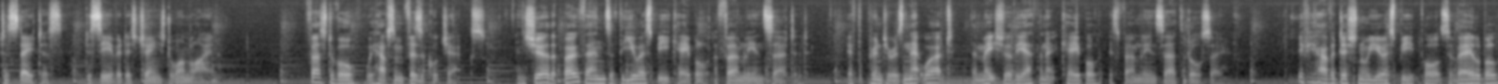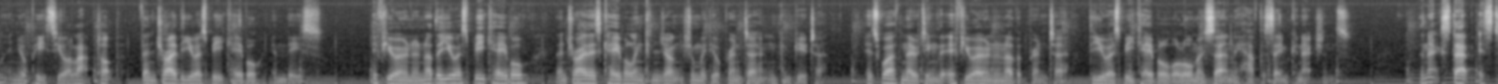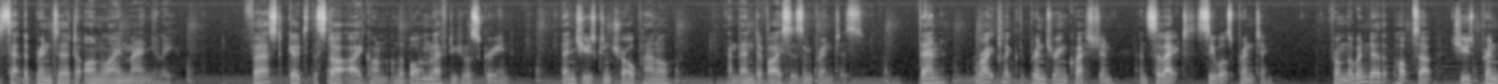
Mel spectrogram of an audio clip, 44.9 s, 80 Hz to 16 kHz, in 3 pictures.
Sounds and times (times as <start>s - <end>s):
Speech: 0.0s - 2.3s, 3.0s - 12.3s, 12.9s - 28.5s, 29.2s - 31.8s, 32.4s - 44.9s
Music: 0.0s - 44.9s.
